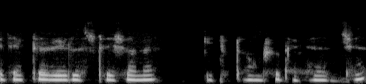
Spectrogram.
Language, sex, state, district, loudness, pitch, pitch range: Bengali, female, West Bengal, North 24 Parganas, -22 LUFS, 210 Hz, 205-225 Hz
